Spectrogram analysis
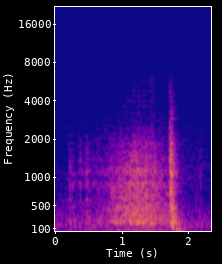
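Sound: automatic door opening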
